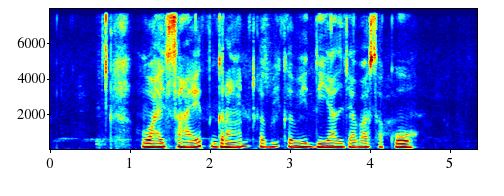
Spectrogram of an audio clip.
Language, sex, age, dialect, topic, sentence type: Magahi, female, 25-30, Northeastern/Surjapuri, banking, statement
